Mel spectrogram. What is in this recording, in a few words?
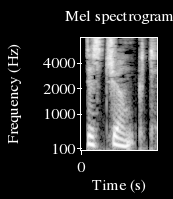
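"disjunct", English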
